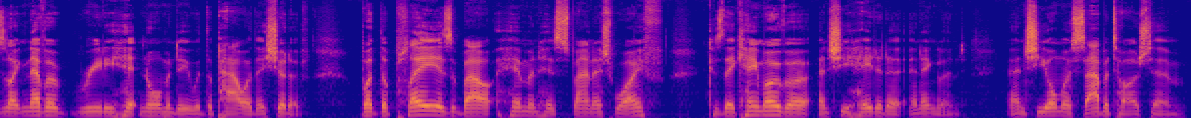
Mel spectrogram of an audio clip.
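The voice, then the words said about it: London English accent. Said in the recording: “Everyone can tell because I said it and also your accent. ... That you are in New York City by way of London.”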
